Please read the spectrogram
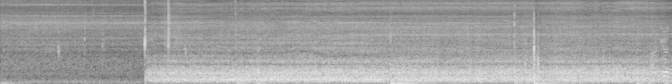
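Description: Small gas canister camp stove: a faint hiss of gas, then a click about two seconds in as it lights, and the burner settles into a steady roar.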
